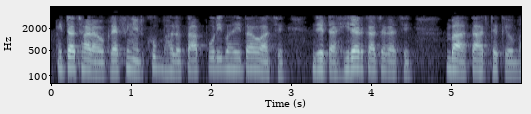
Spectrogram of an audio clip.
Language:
Bangla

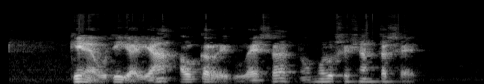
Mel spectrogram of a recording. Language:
Catalan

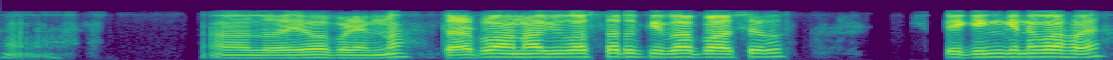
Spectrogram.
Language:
Assamese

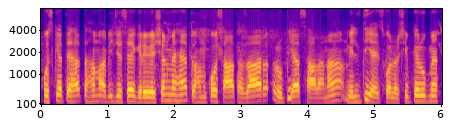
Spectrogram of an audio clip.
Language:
Urdu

